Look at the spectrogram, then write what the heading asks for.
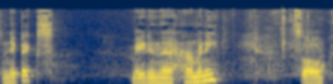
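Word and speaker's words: Knipex: I think the K is silent, so it's Nipix, made in the Harmony.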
